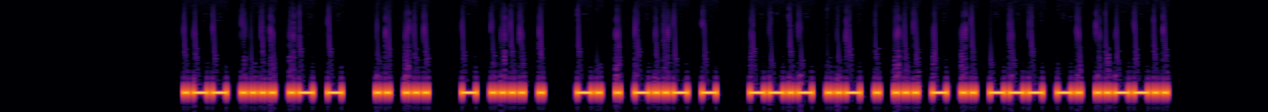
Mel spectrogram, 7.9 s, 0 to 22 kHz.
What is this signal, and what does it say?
Morse code, heard as a keyed tone, about 40 wpm, 700 Hz. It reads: WHAT IS THE NEXT QUESTION?
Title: Sentences from Top 1000 Words - Review Part 1 - 40wpm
